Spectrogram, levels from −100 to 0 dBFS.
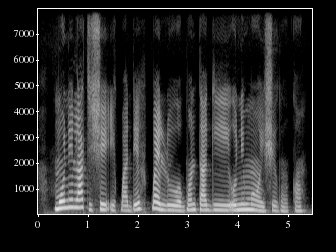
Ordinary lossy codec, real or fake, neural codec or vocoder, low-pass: none; real; none; none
